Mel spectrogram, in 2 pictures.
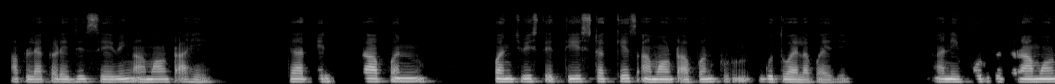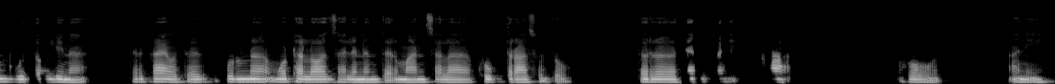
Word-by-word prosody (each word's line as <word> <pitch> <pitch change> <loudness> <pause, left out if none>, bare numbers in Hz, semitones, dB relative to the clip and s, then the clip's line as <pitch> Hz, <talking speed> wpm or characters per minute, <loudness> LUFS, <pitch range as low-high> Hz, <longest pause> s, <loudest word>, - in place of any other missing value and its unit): आपल्याकडे 120 -1 -1
जे 125 +2 0
saving 125 +1 +1
amount 120 0 +1
आहे, 115 -2 -3 0.8
त्यातील 130 +1 -1
तर 140 - -6
आपण 140 +1 +2 0.7
25% 130 0 +2
ते - - -21
30%च 130 +1 0
अमाउंट 120 -1 +4
आपण 120 +3 +1
पूर 130 0 -9 0.3
गुंतवायला 120 -3 +1
पाहिजे. 110 +3 -7 0.9
आणि 125 -1 +6
पूर्ण 135 +1 -5
जर 130 - -4
अमाउंट 130 +1 +5
गुंतवली 125 0 -1
ना, 110 -1 +2 0.5
तर 125 - -4
काय 130 0 +3
होतं 120 0 -1 0.2
पूर्ण 125 0 +5
मोठा 125 0 +2
लॉस 120 0 +3
झाल्यानंतर 115 -1 +2
माणसाला 115 0 +1 0.2
खूप 125 +1 -2
त्रास 115 -1 0
होतो. - - -7 0.7
तर 120 0 +2 0.2
त्याठिकाणी 130 +2 -8 0.4
हां. 125 -1 +1 1.2
हो. 120 -3 -3 0.7
आणि - - 0
125 Hz, 110 wpm, -23 LUFS, 120-130 Hz, 1.2 s, आणि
